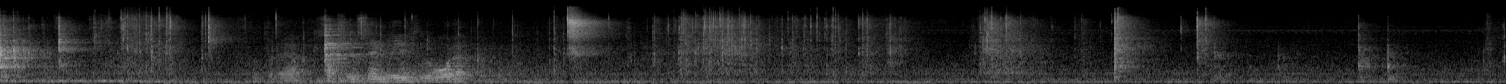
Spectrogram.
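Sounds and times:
plastic crinkling and rustling: 0.8 - 12.1.

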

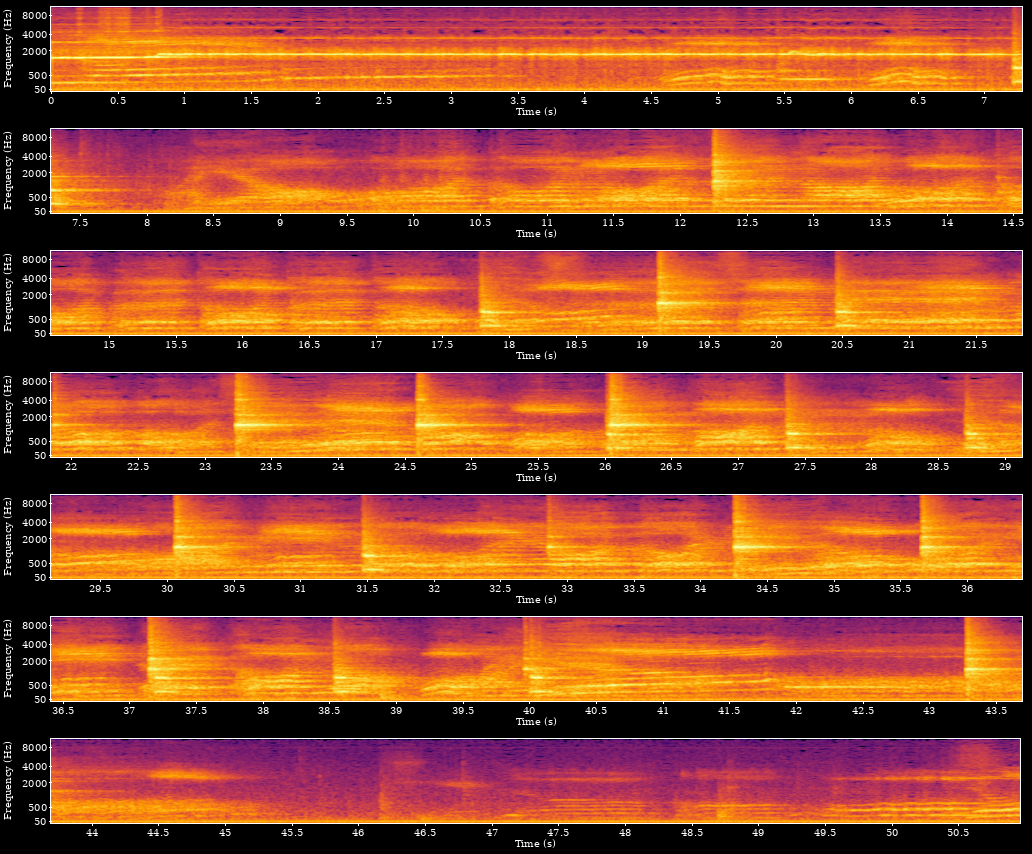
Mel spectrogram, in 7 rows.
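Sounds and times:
high wavering flute: 0.0 - 8.2, 11.3 - 45.3
men chanting: 4.6 - 45.3, 47.1 - 50.9
sharp drum strikes: 7.2 - 7.9, 11.3 - 13.0, 17.7 - 22.5, 23.2 - 40.6, 43.3 - 44.0.

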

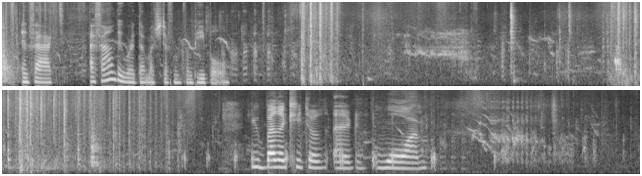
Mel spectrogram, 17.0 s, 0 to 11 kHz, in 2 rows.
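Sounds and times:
hen clucking: 0.0 - 17.0
feathers and straw rustling: 4.5 - 6.0.

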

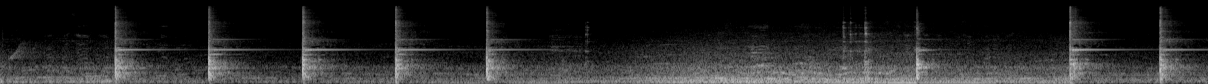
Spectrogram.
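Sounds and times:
hammer striking steel rod: 1.1 - 5.5, 8.6 - 9.5, 10.7 - 12.0.

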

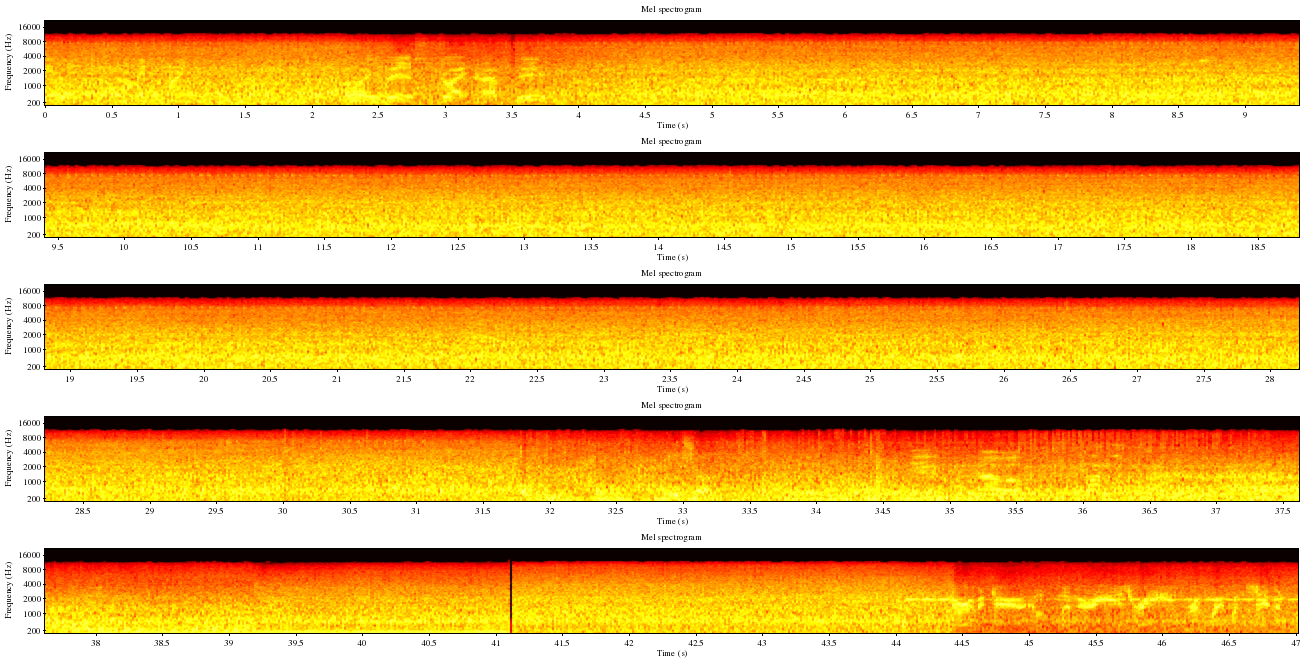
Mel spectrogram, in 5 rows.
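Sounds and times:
light aircraft engine and propeller: 0.0 - 47.0
wind noise in cabin: 31.7 - 34.5.

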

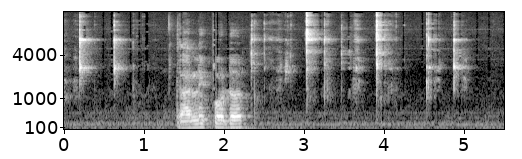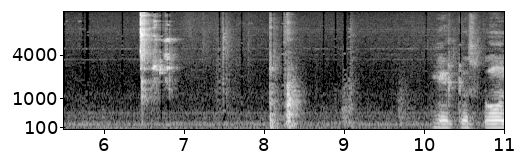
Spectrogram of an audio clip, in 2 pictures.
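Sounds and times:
spoon clinking against bowl: 0.0 - 1.0, 2.3 - 5.2, 6.4 - 7.0.

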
